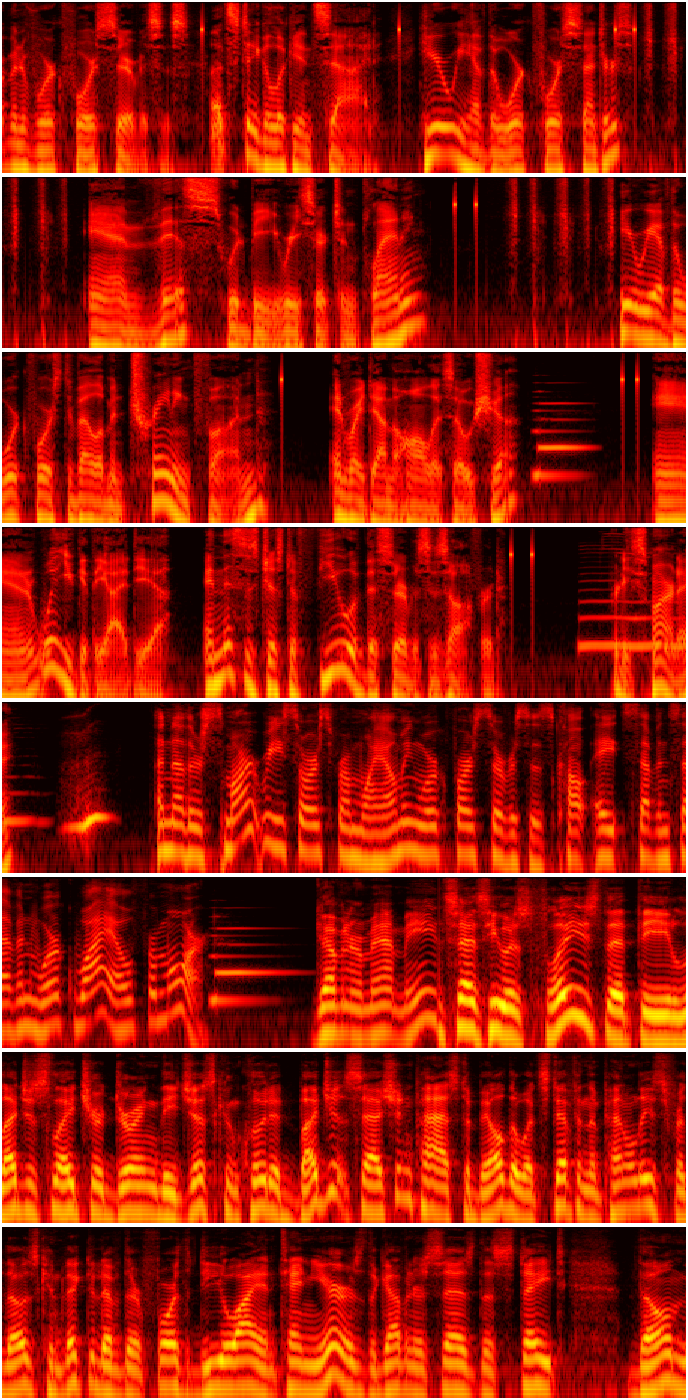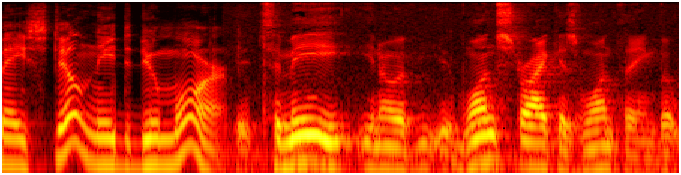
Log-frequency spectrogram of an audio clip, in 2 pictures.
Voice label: radio news; wyoming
